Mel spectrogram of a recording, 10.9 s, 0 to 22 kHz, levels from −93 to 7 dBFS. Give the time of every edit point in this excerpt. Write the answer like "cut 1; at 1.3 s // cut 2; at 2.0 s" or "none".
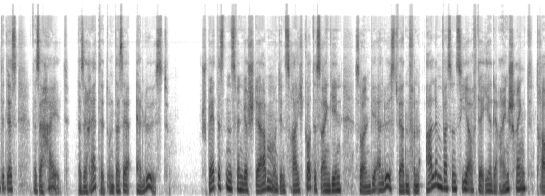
none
